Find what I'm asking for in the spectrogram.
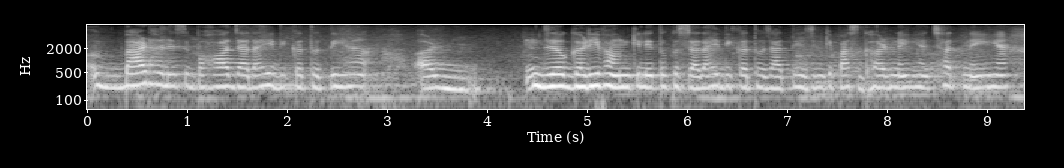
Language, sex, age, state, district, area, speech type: Hindi, female, 18-30, Bihar, Samastipur, rural, spontaneous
